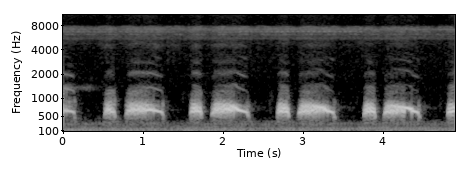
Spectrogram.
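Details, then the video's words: Ground decoy spotted dove, recorded 8/10/2018, cooing steadily: paired phrases of a short note and a longer mellow coo that droops at the end, repeated about once per second, loud and close against a faint low hum. "CU GÁY PHƯƠNG QUÝ"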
